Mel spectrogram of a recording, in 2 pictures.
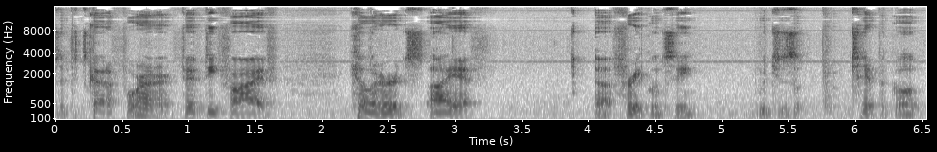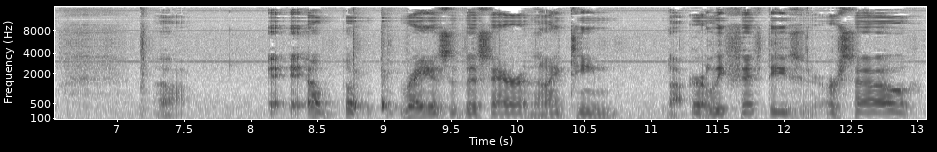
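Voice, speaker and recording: A low, gravelly male voice explains an old radio repair in an unscripted, halting way, stopping often for fillers and restarts. A faint hiss of background noise sits under the recording. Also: poor audio. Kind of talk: casual workbench repair talk.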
